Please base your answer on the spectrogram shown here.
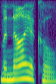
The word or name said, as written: maniacal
